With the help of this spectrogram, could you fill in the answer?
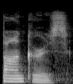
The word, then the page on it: bonkers: American English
